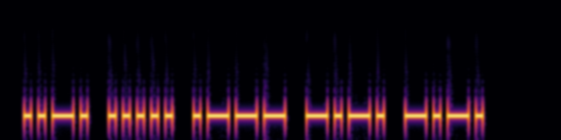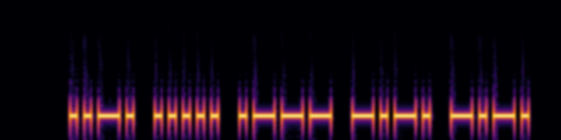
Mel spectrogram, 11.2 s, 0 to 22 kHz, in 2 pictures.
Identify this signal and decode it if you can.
Morse code, heard as a keyed tone, about 17 wpm, 700 Hz. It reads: F5JCC F5JCC
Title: DXCC-100 Call Signs - 5 Characters - Repeated 3x - 17wpm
